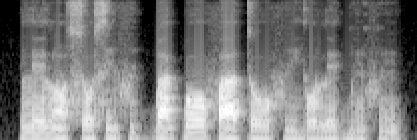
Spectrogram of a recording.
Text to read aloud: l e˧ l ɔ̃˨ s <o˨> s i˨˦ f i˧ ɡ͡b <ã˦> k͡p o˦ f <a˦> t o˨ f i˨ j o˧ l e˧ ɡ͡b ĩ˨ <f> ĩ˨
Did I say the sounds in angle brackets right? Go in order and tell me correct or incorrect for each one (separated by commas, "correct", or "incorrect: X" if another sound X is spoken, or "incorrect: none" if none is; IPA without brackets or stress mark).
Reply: correct, incorrect: a˦, incorrect: a˧, correct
